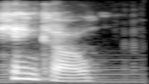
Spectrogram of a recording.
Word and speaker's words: Kencko: So I discovered this company called Kencko, and it's spelled K-E-N-C-K-O,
